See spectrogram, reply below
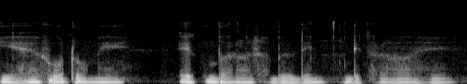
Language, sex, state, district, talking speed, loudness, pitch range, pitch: Hindi, male, Arunachal Pradesh, Papum Pare, 130 wpm, -17 LUFS, 90-100 Hz, 95 Hz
